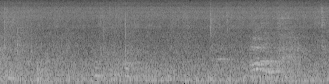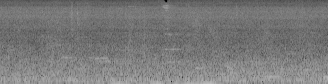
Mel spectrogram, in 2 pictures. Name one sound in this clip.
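An orchestra plays softly in a large hall.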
